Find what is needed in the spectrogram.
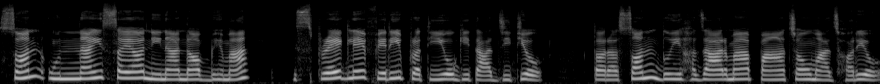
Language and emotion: Nepali, neutral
